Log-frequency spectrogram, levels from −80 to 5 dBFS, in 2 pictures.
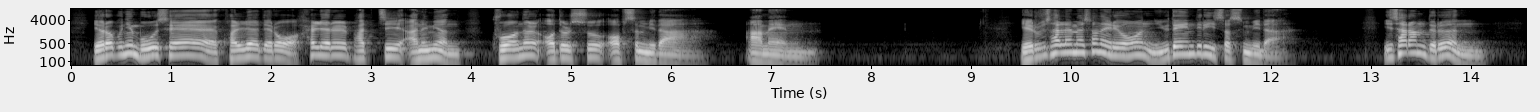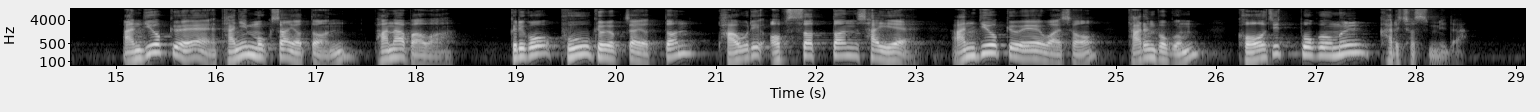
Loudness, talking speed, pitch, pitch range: -19 LUFS, 230 characters per minute, 155 Hz, 140-185 Hz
